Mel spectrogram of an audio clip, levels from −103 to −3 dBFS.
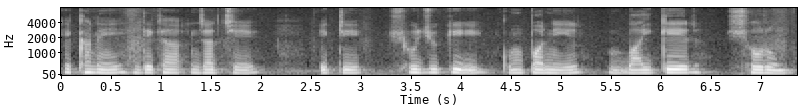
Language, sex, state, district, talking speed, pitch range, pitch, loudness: Bengali, male, West Bengal, Cooch Behar, 90 wpm, 130-145 Hz, 135 Hz, -17 LUFS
